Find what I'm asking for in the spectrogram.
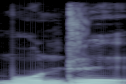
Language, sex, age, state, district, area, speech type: Tamil, male, 18-30, Tamil Nadu, Mayiladuthurai, urban, read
